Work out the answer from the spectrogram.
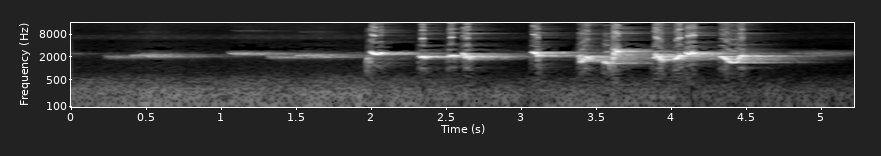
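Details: Sooty-headed bulbul singing naturally, without mimicked phrases: soft level whistled notes at first, then a bubbly run of quick, slurred chirping notes, over a low background rumble.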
